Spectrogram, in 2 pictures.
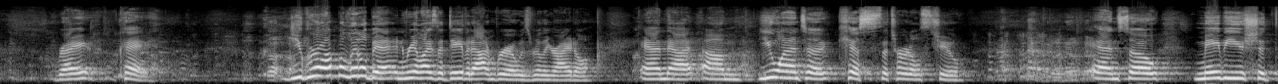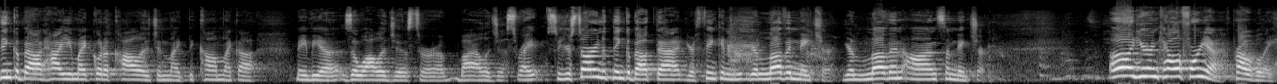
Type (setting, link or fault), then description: setting, live audience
